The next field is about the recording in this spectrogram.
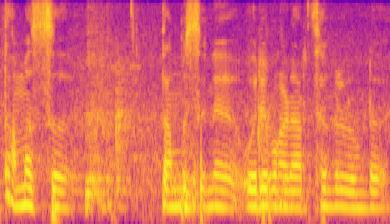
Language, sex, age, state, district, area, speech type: Malayalam, female, 60+, Kerala, Alappuzha, rural, spontaneous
